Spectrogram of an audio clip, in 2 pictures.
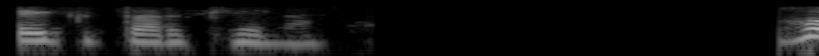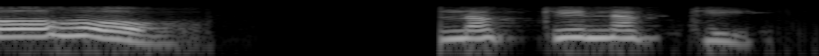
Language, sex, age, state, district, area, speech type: Marathi, female, 30-45, Maharashtra, Kolhapur, urban, conversation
